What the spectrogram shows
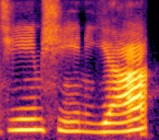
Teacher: जुबान के दरमियान से अदा होने वाले हरूफ हैं जीम, शीन, या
